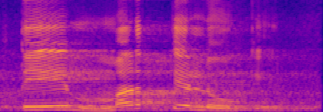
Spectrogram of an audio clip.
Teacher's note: ते में गुरु है, मर्त्य संयुक्ताक्षर से पूर्व होने के कारण से म गुरु और य लघु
